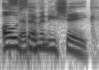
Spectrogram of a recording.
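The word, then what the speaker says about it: 070 Shake: I feel free yeah zero seven zero Shake I think that's what her name is but yeah she oh oh seven oh seventy Shake oh 76 that's how you say it yeah I've recently gotten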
